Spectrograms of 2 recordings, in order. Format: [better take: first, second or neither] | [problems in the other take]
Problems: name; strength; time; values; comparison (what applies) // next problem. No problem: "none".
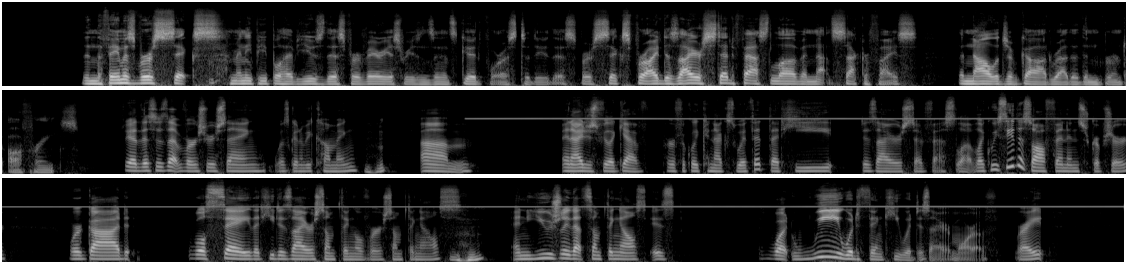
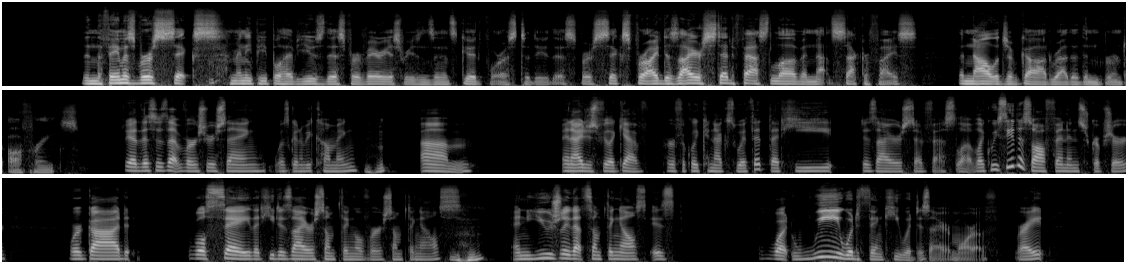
second | high-pitched whine; loud; from 16 s on; 5.5 kHz, 7 dB below the speech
